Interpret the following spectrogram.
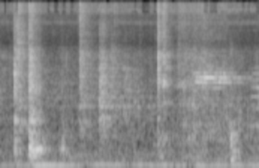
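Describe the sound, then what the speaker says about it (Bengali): A meat roast is stirred in a cooking pot on a stove: close metallic scrapes and clinks of a spoon against the pot come in irregular strokes over a low, steady hum. "আমি এখন নেড়ে চেড়ে দিচ্ছি।"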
